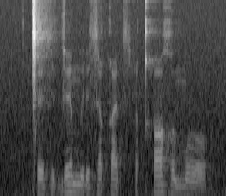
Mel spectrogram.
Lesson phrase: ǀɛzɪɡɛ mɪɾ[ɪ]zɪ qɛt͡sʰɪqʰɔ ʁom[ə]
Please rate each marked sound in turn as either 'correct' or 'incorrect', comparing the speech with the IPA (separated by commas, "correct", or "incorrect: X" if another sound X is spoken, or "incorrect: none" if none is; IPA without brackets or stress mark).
correct, incorrect: ɔ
